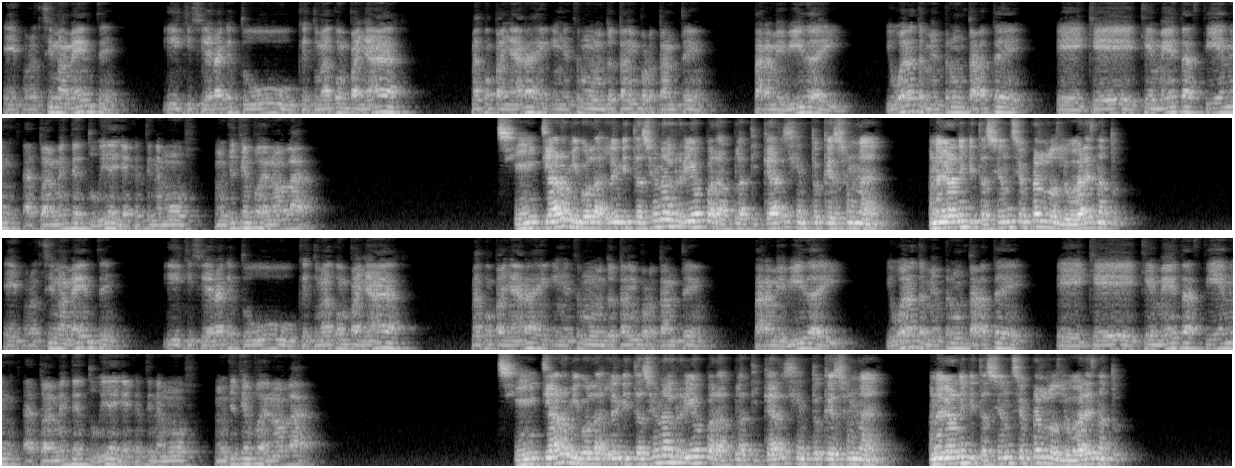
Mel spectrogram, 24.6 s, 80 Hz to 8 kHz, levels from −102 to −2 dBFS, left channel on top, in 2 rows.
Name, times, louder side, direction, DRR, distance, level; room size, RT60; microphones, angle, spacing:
voice 1, 0.0-1.1 1.6-4.0 4.7-7.0 7.5-8.4 8.8-10.2 10.5-14.2 14.4-15.4, left 2 dB, 20° left, -5 dB, 0.5 m, -30 dB
voice 2, 17.3-21.1 21.6-23.4, left 2 dB, 45° left, -1 dB, 0.8 m, -20 dB
2.3 x 2.1 x 2.5 m, 0.34 s
head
